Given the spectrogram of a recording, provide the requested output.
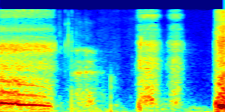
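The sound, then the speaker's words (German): Several short nasal sniffs through a blocked left nostril, with a strained, airy hiss as air is forced through, separated by brief pauses and ending in a sharper intake. “mein linkes, ist mein linkes Loch. Da kommt halt nichts durch.”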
